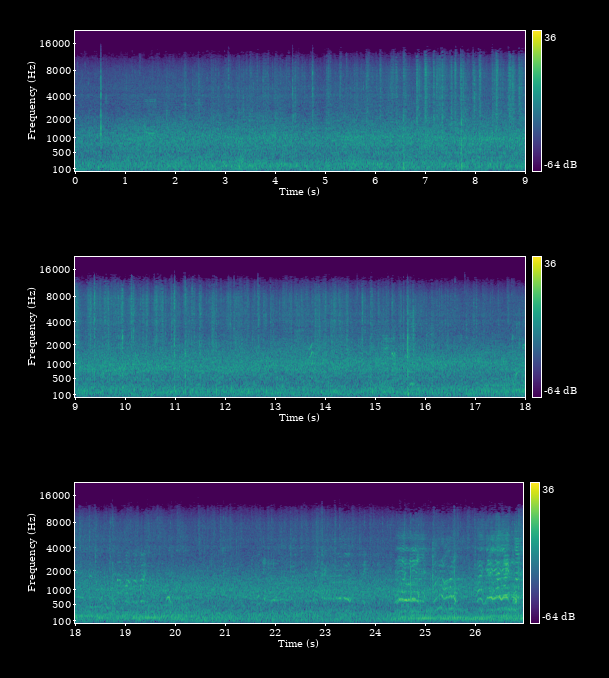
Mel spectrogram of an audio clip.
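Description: Rain patters steadily on a wet field outdoors.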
